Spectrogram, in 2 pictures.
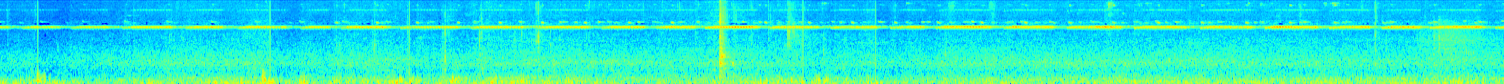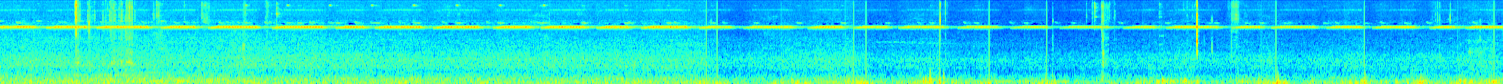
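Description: Bell crickets (suzumushi) singing: a high, evenly pulsed trill that keeps up without a break, over a steady low rumble.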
